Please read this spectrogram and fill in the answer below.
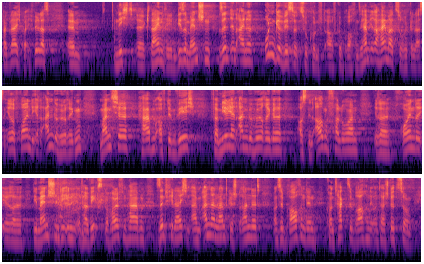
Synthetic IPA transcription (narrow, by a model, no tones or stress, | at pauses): fɛɐɡlaɪçb̥aːɐɪçv̥ɪldasʔɛːm | nɪçtʔɛːkl̥aɪnʁeːdn̩diːzəmɛnʃn̩zɪntɪnʔaɪnəʔʊnɡəvɪsət͡suːkʰʊnftʔaʊfɡ̥əbʁɔχn̩ziːhaːbmiːʁ̞əɦaɪmat̚t͡suʁʏk̚ɡ̥əlasn̩ʔiːʁ̞əfʁ̥ɔʏndəiːʁə̰ʔanɡəɦøːʁ̞ɪɡŋ̩ | mançəhaːbm̩aʊfd̥eːmveːç | famiːljənʔanɡəɦøːʁɪɡə | ʔa̰ʊsd̥eːnʔaʊɡŋ̩fɛɐloːʁən | ʔiːʁəfʁ̥ɔʏndəʔiːʁəd̥iːmɛnʃn̩diːiːnənʔʊntɐveːksɡ̥əɦɔlfn̩ɦaːbm̩ | zɪntfɪlaɪçtɪnʔaɪnəmʔandɐʁnlantɡ̥əʃtʁ̥andət | ʔʊntz̥iːbʁaʊxn̩deːn | kʰɔntʰak̚tz̥iːbʁaʊxn̩diːʊntɐʃtʏt͡sʊŋ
